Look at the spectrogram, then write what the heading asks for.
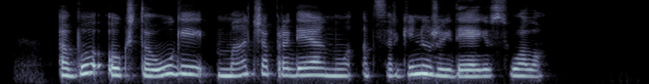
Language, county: Lithuanian, Vilnius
